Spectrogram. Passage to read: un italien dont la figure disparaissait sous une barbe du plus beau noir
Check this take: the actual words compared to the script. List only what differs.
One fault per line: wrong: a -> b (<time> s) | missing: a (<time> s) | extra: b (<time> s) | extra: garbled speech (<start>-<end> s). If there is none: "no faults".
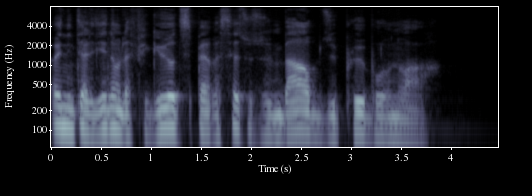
no faults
